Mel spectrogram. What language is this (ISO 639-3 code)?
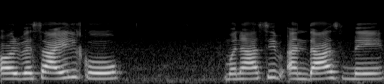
urd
